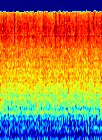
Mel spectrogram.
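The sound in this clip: Lamb sears in a hot pan with rosemary and garlic, giving a steady, bright sizzle and hiss with no talk. The level stays even throughout.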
